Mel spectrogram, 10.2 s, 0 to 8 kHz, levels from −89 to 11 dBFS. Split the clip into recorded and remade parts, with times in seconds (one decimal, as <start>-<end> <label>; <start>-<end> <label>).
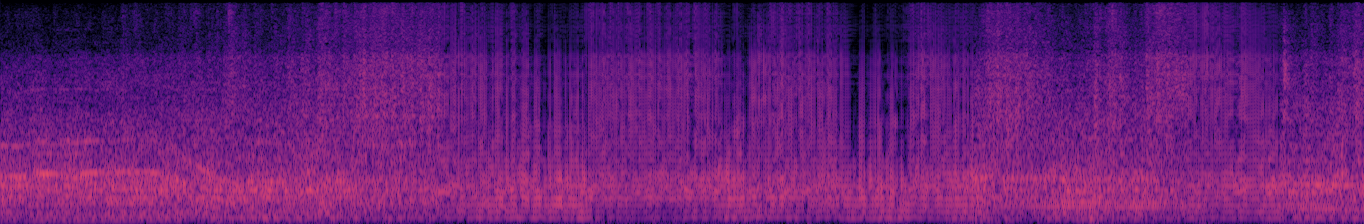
0.0-3.3 recorded; 3.3-7.3 remade; 7.3-8.9 recorded; 8.9-9.6 remade; 9.6-10.2 recorded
